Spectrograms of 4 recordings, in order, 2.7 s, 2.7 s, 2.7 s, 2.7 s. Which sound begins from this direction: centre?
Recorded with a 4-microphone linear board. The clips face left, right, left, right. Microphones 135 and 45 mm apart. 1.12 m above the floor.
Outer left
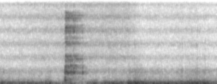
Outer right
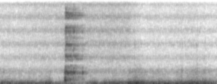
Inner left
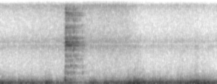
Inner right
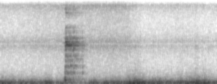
Cutlery clinking, at 0.8 s.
